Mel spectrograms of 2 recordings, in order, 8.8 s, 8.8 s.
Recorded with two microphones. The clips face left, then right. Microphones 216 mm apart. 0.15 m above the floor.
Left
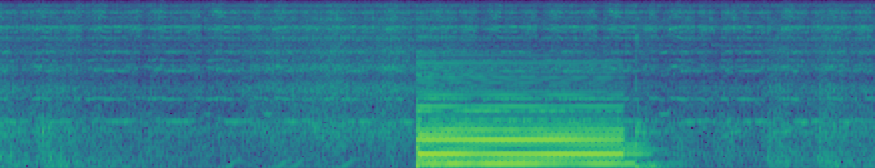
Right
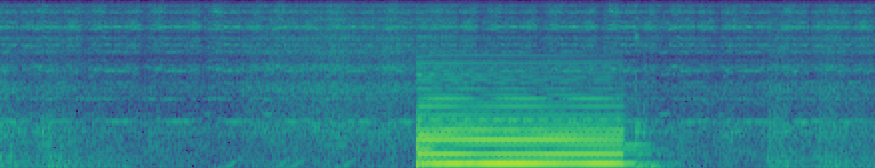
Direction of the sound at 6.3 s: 25° left (ahead or behind).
